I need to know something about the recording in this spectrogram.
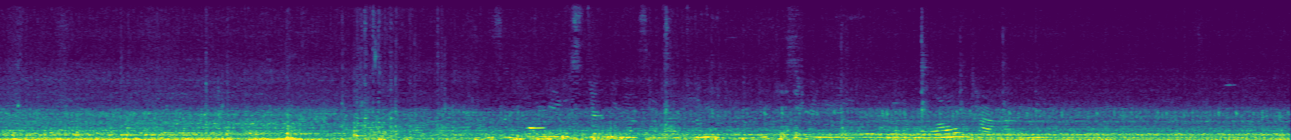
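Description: A vehicle engine idles with a steady low hum.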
